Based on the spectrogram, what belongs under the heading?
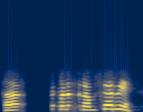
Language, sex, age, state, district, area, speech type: Kannada, female, 60+, Karnataka, Belgaum, rural, conversation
